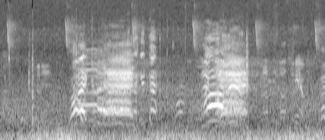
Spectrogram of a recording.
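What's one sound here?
Spectators nearby call out and cheer.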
